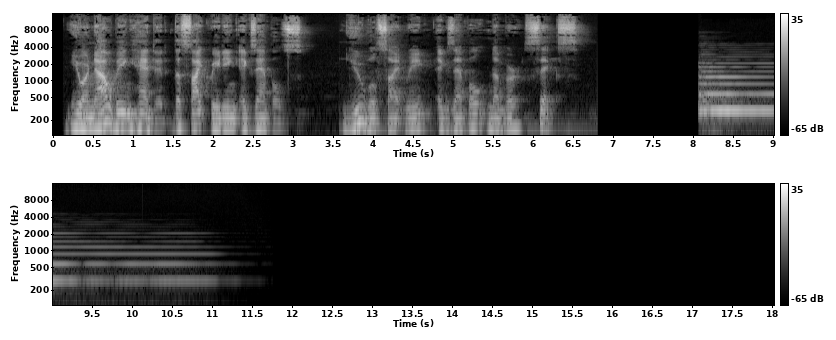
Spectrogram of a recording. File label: Sightreading Example Soprano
